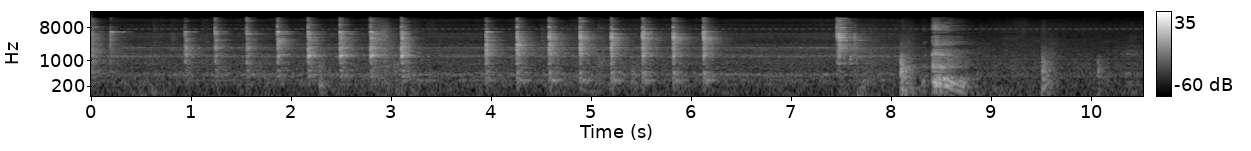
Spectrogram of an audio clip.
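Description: Hand hammer striking a small red-hot iron lock bolt on an anvil, then held in a vise, in two steady runs of about four blows a second with a ringing metal tone. This is forge work setting the bent corner of the bolt. A few louder, irregular knocks follow near the end.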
